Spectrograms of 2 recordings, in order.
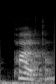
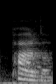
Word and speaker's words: pardon: Z kolei słówko 'przepraszam' to: pardon (czyt. pardon) Z francuskiego: pardon (czyt.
